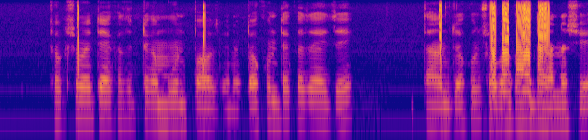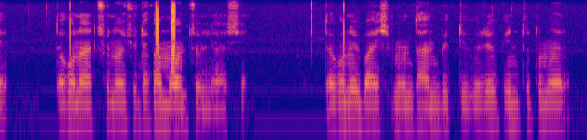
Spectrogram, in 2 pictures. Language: Bangla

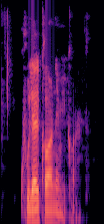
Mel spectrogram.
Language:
Persian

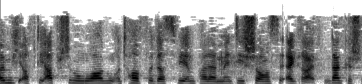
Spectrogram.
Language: German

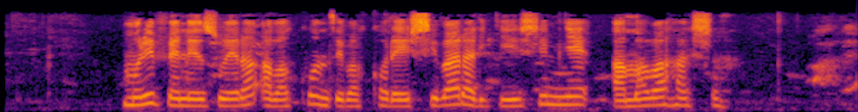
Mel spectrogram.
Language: Kinyarwanda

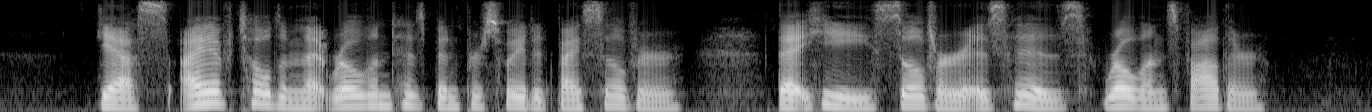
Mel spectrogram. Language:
English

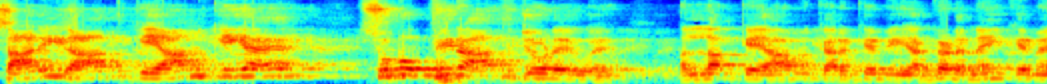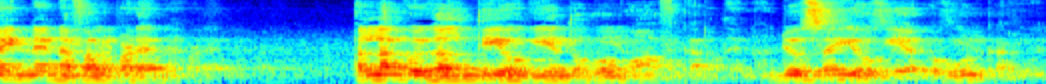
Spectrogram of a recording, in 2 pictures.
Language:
Hindi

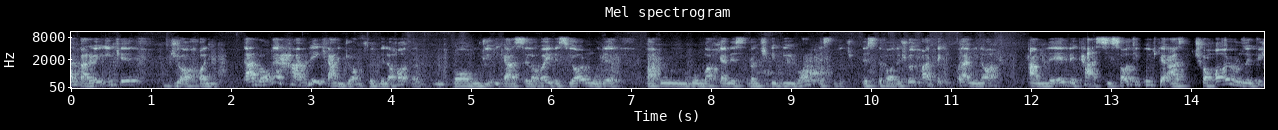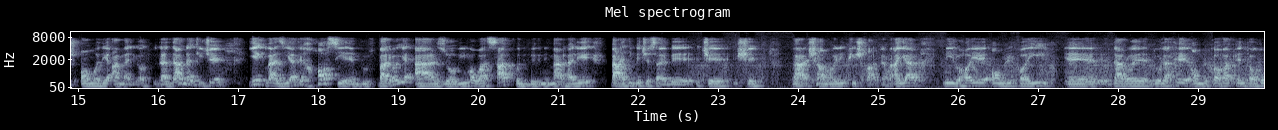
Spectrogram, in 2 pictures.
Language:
Persian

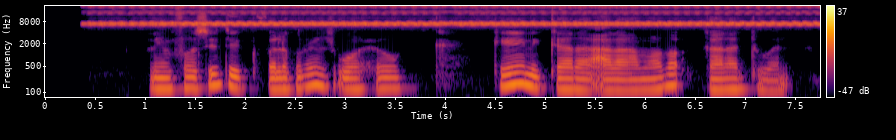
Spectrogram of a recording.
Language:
Somali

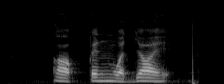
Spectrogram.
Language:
Thai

